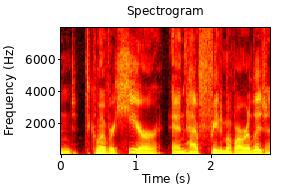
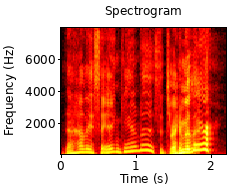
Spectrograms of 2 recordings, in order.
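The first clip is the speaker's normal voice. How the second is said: mock surprised question; 9 semitones higher than usual. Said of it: "I thought".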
